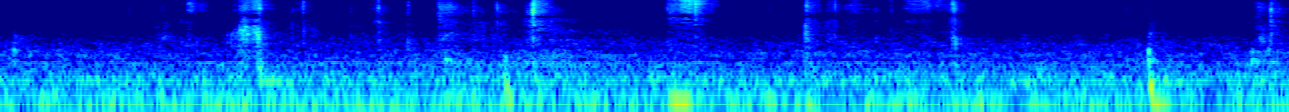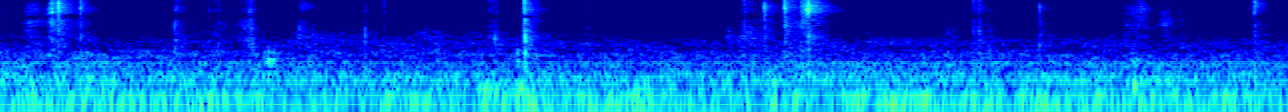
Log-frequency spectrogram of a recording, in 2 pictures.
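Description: Photocards in clear plastic sleeves being handled and laid on a table: scattered faint clicks and rustles at irregular intervals.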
